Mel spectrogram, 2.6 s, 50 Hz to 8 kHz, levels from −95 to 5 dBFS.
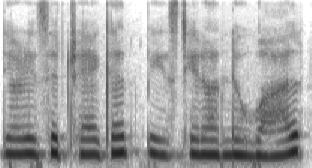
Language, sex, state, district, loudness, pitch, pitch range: English, female, Assam, Kamrup Metropolitan, -19 LUFS, 225 Hz, 215-240 Hz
